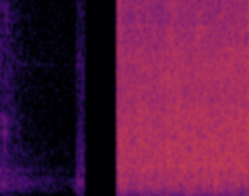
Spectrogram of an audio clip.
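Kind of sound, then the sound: nature, rain falling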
